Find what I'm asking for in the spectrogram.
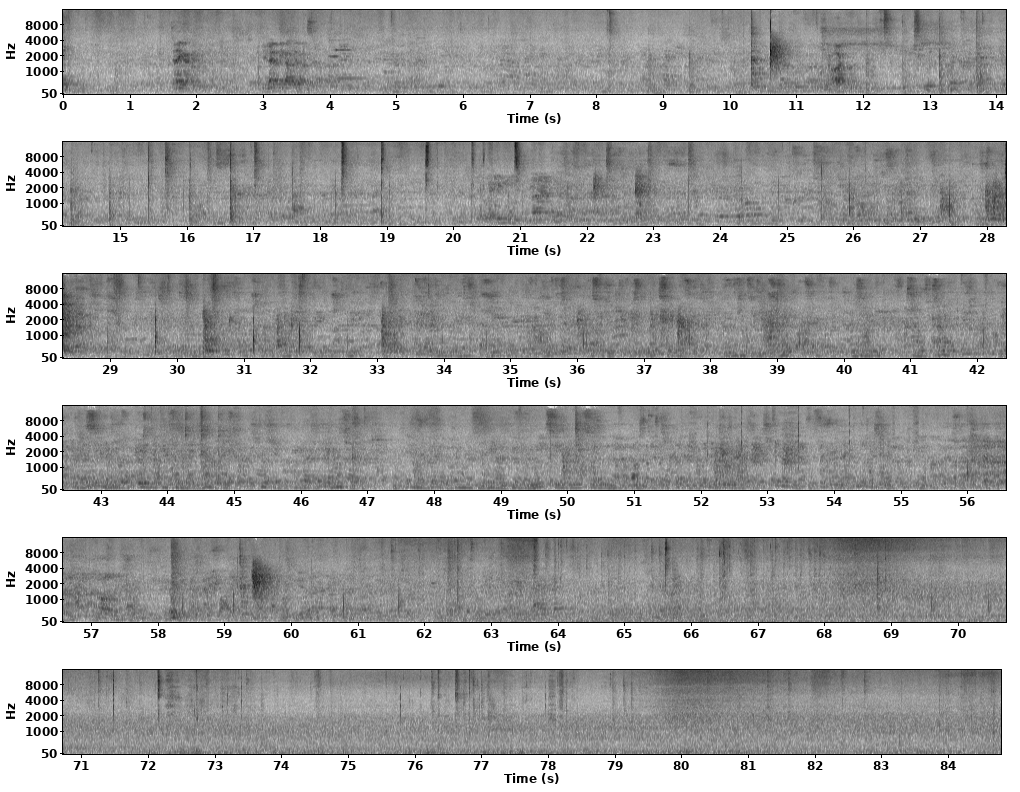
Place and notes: Diegem, Machelen, Belgium - at the hotel hall
holiday Inn hotel: wlking around: hall, bar, snooker pool and exit. multlingual environment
